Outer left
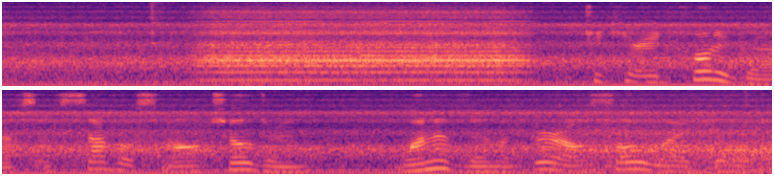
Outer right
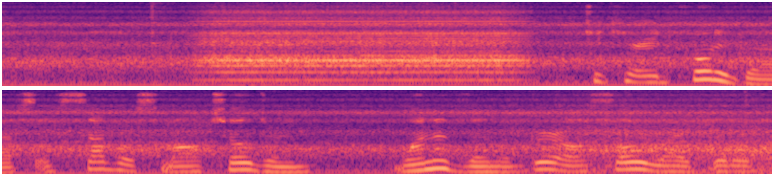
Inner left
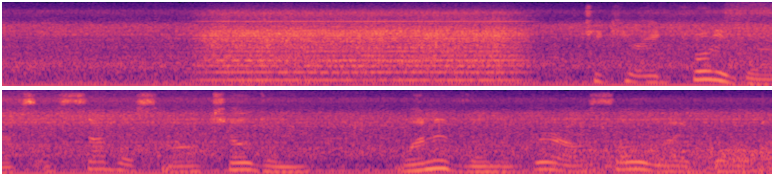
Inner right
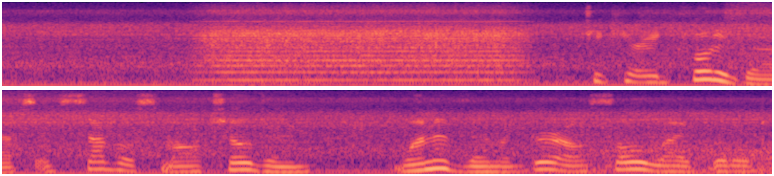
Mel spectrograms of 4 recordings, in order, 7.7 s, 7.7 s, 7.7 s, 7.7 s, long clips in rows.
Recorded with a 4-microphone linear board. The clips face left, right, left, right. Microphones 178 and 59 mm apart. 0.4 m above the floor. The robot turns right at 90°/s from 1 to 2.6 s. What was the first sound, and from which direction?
A woman speaking, 30° right (ahead or behind).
